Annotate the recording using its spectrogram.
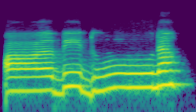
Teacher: आबिदूना, अलिफ मद्दा आ रहा है, वाव मद्दा, उसको टू टू काउंट स्ट्रेच करेंगे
